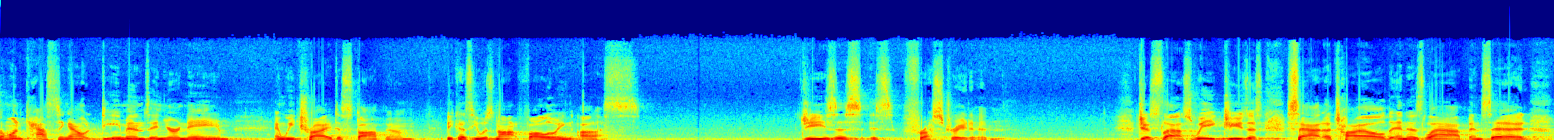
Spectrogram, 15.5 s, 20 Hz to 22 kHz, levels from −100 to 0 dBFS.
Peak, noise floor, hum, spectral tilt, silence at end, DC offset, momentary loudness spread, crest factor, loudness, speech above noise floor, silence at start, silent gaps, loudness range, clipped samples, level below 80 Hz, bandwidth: 0 dBFS; -39 dBFS; none; -5 dB/octave; 0 s; under 0.1%; 10 LU; 16 dB; -14 LUFS; 25 dB; 0 s; none; 5 LU; under 0.1%; -58 dBFS; 16 kHz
